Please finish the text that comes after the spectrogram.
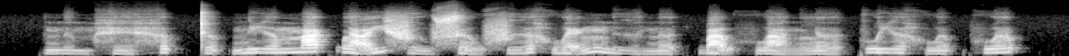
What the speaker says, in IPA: n ə̤˨˩ m h ɛ̤˨˩ h ə˦˥ p̚ t̪ ə˨˩ p̚ n i˧ ə̯ m a˦˥ k̚ l a̰˧˥ j f ə̤˨˩ w s ə˧˩ w f ɨ˨˦ ə̯ h w ɛ̰˧˥ ŋ n ɨ̤˨˩ ə̯ n əː˨˩ t̚ ɓ a̰˧˨ w h w a˧˩ n l əː˧˩ k w i˧ ə̯ h w ə˨˩ p̚ h w ə˦˥ p̚

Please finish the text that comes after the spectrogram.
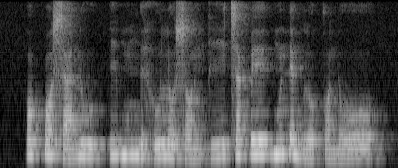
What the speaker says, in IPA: ɔ˦ k͡p ɔ˦ s a˨˦ n u˦ | i˦ b ũ˦ ŋ ɪ˨ h u˦ l o˨ s ɔ˨ ɾ ũ˦˨ k iː˦ t͡s a˦ k͡p eː˦ ɡ͡b ũ˦ n ɛ˨ ŋ l o˦ k ɔ˨ n ɾ oː˦

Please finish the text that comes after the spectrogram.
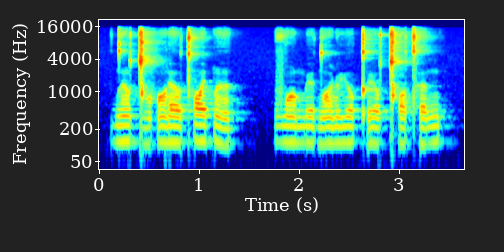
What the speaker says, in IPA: d̪ ə̃ o̯ ɡ͡ǀ ɔ̃ ʔ ɔ̃ ɾ ə o̯ tʰ ɔ e̯ p ə̃ | v ɔ̃ o̯ m ʏː d̪ ɔ̃ ɳ yː o̯ kʼ ʏː o̯ ǀʰ ɔ tʰ ə ŋ

